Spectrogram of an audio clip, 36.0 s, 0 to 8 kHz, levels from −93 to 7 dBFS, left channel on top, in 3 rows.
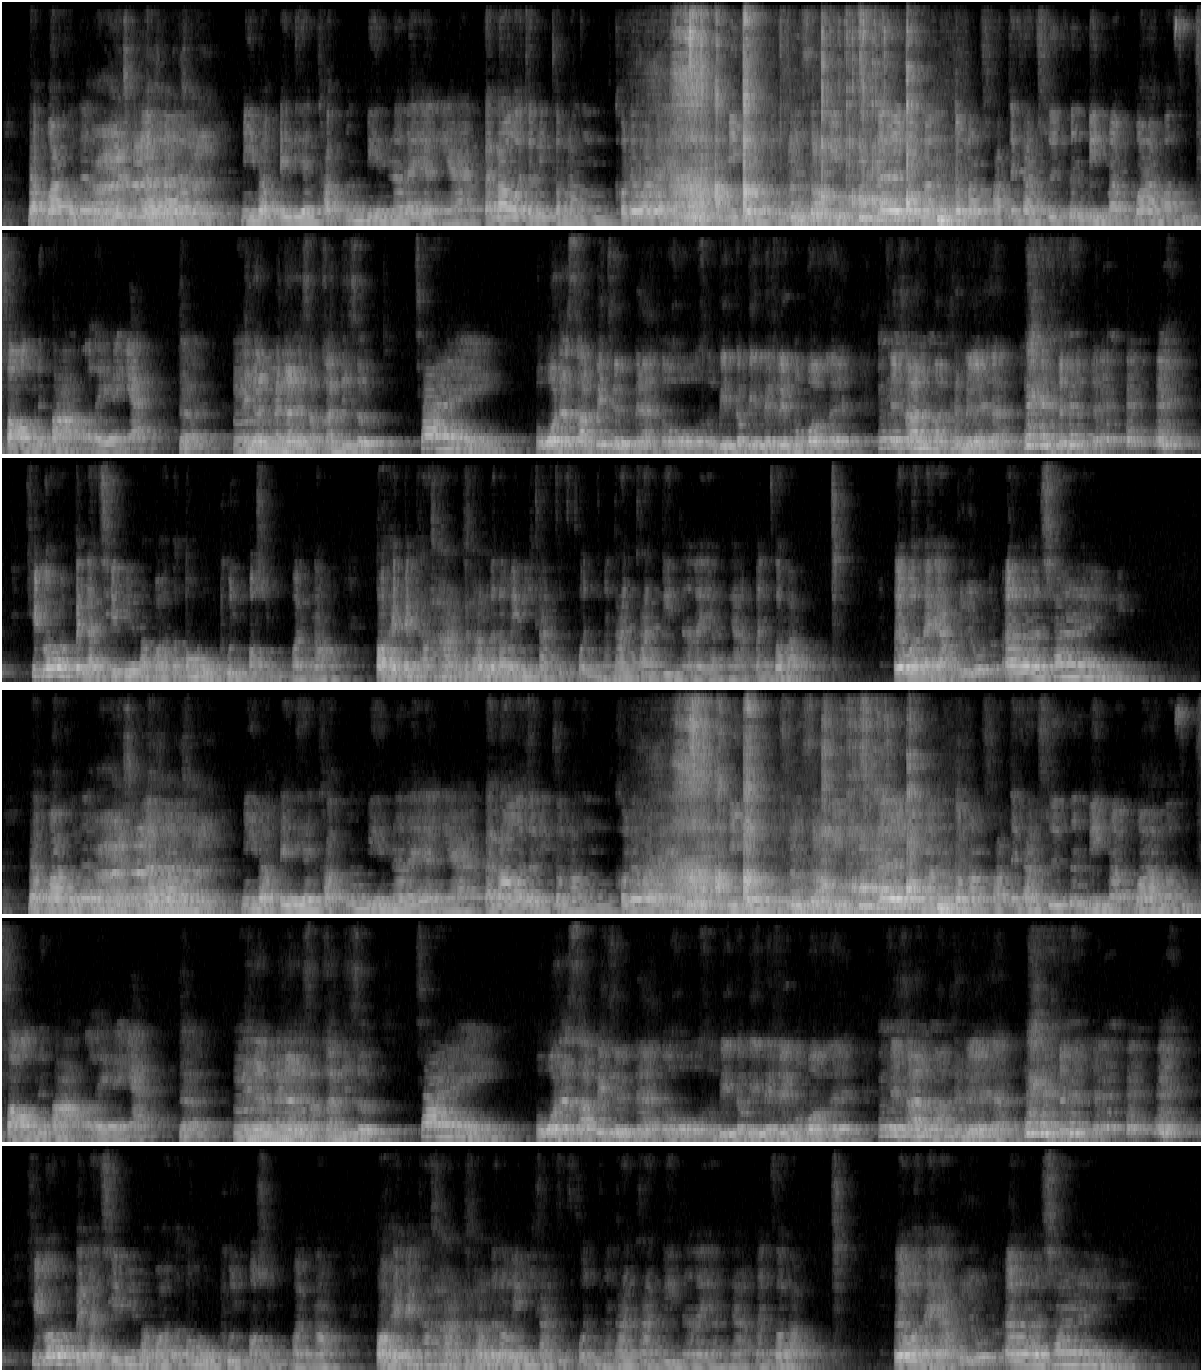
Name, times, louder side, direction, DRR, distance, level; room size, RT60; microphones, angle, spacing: voice 1, 0.3-2.0 2.4-6.8 7.2-13.4 14.3-15.1 16.2-16.9 20.8-21.7 22.2-22.8 23.2-23.7 24.3-27.3 27.7-29.5 29.7-31.9 32.9-33.5 34.0-35.3, left 1 dB, 55° left, -2 dB, 2.3 m, -29 dB
voice 2, 0.9-2.2 7.8-9.1 13.8-14.0 14.4-15.8 17.3-20.5 20.9-23.0 28.3-28.9 33.4-33.9, left 1 dB, 30° left, -6 dB, 1.5 m, -30 dB
sound 1, 6.4-9.7, left 2 dB, 85° left, 1.9 m, -25 dB
7.3 x 6.6 x 3.0 m, 0.88 s
head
